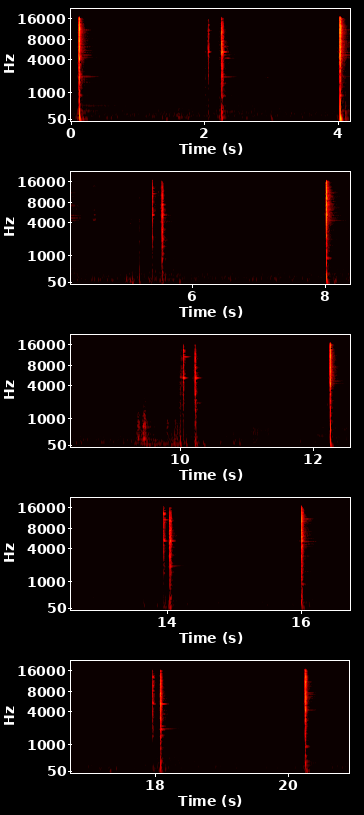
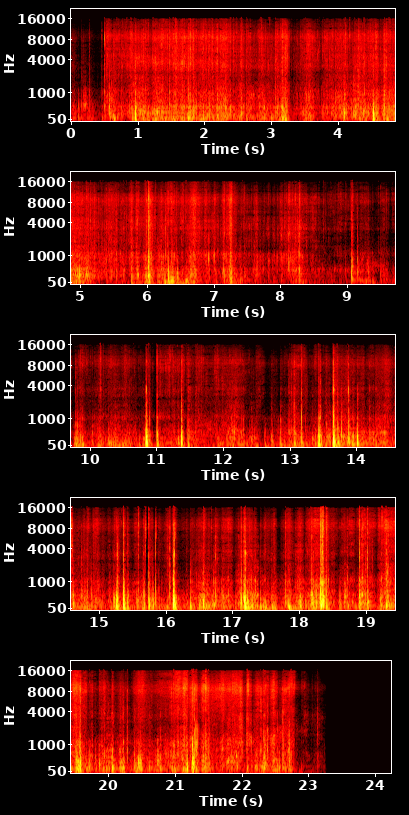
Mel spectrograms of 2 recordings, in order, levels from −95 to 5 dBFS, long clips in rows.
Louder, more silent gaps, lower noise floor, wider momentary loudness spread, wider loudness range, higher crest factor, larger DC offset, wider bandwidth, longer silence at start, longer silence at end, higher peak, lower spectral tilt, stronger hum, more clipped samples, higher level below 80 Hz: second, -33 LUFS vs -29 LUFS; neither; first, under -90 dBFS vs -56 dBFS; about the same, 22 LU vs 21 LU; first, 21 LU vs 10 LU; first, 40 dB vs 30 dB; neither; about the same, 16 kHz vs 17 kHz; about the same, 0.1 s vs 0.05 s; second, 0.65 s vs 1.45 s; about the same, -2 dBFS vs 0 dBFS; second, 0.5 dB/octave vs -5 dB/octave; neither; neither; second, -64 dBFS vs -40 dBFS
